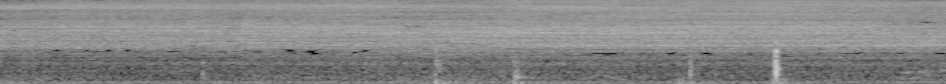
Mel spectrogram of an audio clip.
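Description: Steam hissing steadily out of a steam radiator's vent valve, which is leaking and defective. A few faint clicks are heard, with one sharper tick near the end.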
